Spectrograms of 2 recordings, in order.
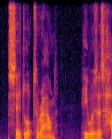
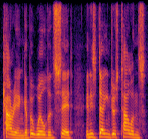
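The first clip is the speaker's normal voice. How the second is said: plain reading voice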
